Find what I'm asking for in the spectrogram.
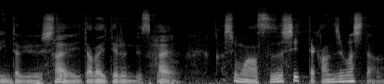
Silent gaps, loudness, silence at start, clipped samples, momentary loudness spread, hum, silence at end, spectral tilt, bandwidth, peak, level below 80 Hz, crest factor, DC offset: none; -29 LUFS; 0 s; under 0.1%; 5 LU; none; 0 s; -5 dB/octave; 15 kHz; -12 dBFS; -44 dBFS; 16 dB; under 0.1%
